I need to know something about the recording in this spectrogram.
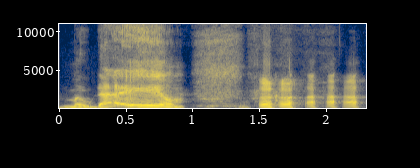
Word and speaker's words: MODAM: Or if you remember, gentlemen, pronounce it the right way, Modam. Modam. Got to say it like you're from the South.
